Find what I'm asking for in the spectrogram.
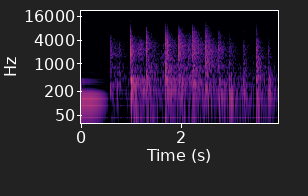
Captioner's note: light footsteps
